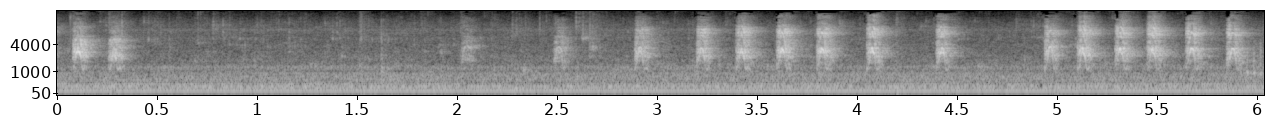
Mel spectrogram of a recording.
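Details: Java sparrow nestlings at morning feeding on their third day in a home, older birds intruding; two harsh chirps, a quiet pause, then a building run of loud high chirps about three per second.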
